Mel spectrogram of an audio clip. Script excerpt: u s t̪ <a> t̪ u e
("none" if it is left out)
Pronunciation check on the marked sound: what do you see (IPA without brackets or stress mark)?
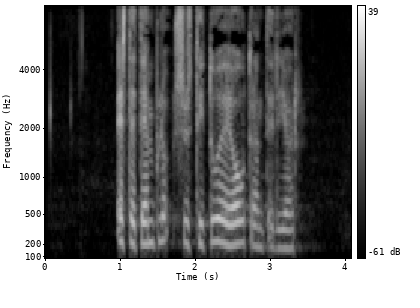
i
